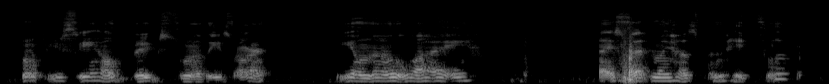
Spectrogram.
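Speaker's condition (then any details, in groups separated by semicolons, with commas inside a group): Cerebral palsy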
